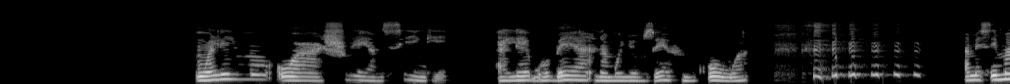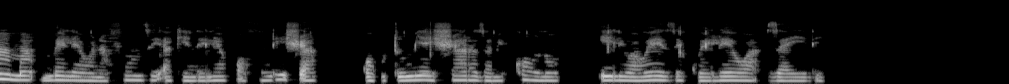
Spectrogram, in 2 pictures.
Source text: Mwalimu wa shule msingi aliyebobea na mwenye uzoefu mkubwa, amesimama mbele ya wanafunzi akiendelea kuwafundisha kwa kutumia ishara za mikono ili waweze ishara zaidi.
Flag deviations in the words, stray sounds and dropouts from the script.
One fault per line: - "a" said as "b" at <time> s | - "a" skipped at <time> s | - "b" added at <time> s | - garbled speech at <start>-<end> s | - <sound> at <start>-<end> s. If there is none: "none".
- "ya" added at 3.6 s
- laugh at 7.7-9.3 s
- "ishara" said as "kuelewa" at 16.9 s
